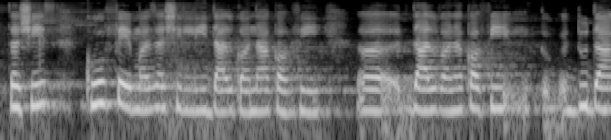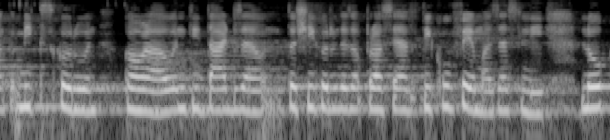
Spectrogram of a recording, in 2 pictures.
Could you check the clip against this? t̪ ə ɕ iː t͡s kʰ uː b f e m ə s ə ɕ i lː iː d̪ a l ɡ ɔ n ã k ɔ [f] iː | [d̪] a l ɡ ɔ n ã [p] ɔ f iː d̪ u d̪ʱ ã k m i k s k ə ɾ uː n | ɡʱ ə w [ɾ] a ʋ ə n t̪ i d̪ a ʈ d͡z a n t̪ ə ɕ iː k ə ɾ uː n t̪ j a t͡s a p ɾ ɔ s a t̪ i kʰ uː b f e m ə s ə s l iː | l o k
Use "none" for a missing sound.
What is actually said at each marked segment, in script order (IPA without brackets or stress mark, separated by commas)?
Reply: f, d̪, k, ɭ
